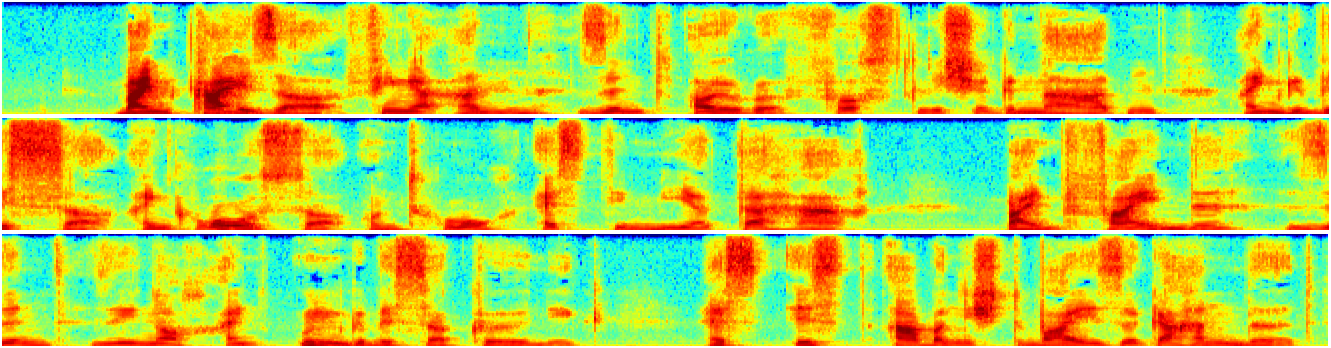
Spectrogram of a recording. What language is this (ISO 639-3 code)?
deu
